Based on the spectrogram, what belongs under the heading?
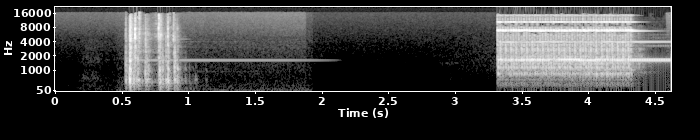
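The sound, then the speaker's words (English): A telephone bell beside a bed gives a short rattling ring that fades out at night. After a brief silence, a loud, steady ringing starts and carries on to the end, with no voices. “Who is trying to call me?”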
